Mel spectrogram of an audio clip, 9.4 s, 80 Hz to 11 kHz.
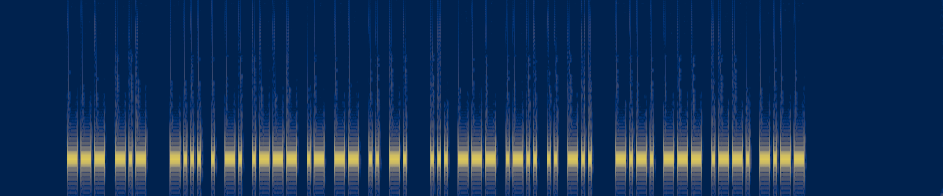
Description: Morse code, heard as a keyed tone, about 36 wpm, 700 Hz. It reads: OK BENJAMIN SOLID COPY
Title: Practice QSO - Exchange 3 - More Info - 35wpm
